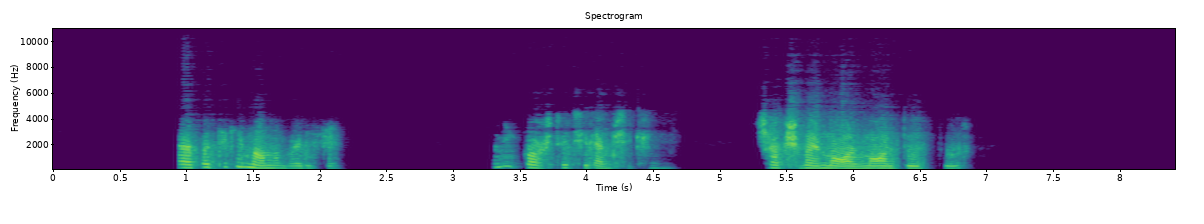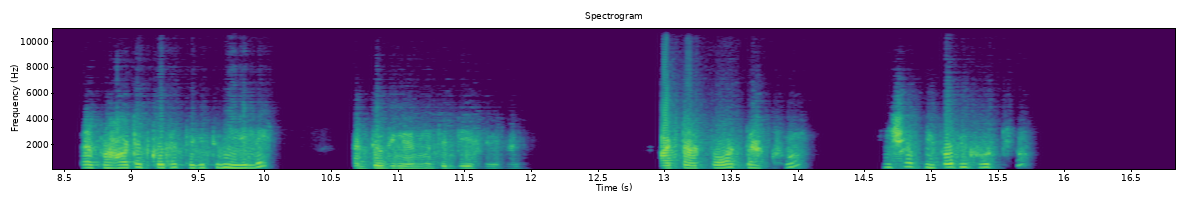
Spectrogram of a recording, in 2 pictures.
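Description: A woman speaks with emotion close by.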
